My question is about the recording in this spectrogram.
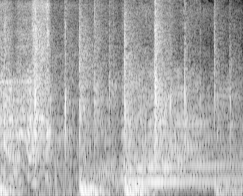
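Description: A car engine starts and revs, settling into a steady engine note a little past a second in, laid over a music track with a beat.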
